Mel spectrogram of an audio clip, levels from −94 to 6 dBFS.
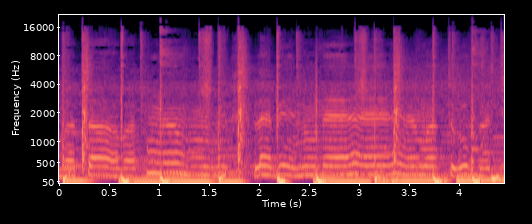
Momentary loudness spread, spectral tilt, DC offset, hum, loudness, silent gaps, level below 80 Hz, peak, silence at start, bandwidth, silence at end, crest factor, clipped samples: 2 LU; -5.5 dB/octave; under 0.1%; none; -15 LUFS; none; -16 dBFS; 0 dBFS; 0 s; 16.5 kHz; 0 s; 14 dB; under 0.1%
